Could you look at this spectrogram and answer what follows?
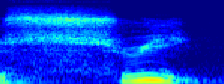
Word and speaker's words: suis: ce une ist je suis je n'entends pas le s je suis je suis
